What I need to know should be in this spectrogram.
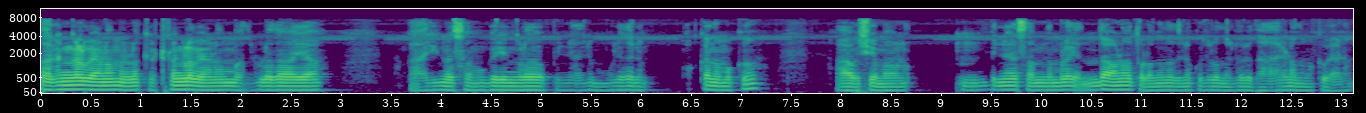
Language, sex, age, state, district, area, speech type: Malayalam, male, 45-60, Kerala, Pathanamthitta, rural, spontaneous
